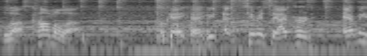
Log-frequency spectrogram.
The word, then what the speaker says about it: Kamala: um hosts on Fox her name is pronounced comma like the punctuation mark look Kamala okay seriously I've heard every sort of so that's how it is it's Kamala not Kamala Tucker but I suppose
